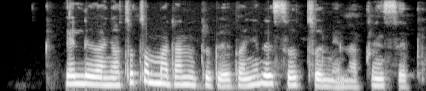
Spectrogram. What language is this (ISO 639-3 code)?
ibo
